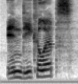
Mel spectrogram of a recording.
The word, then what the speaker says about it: Indiecalypse: Indiecalypse? It's like Indie Apocalypse, but they put it together.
